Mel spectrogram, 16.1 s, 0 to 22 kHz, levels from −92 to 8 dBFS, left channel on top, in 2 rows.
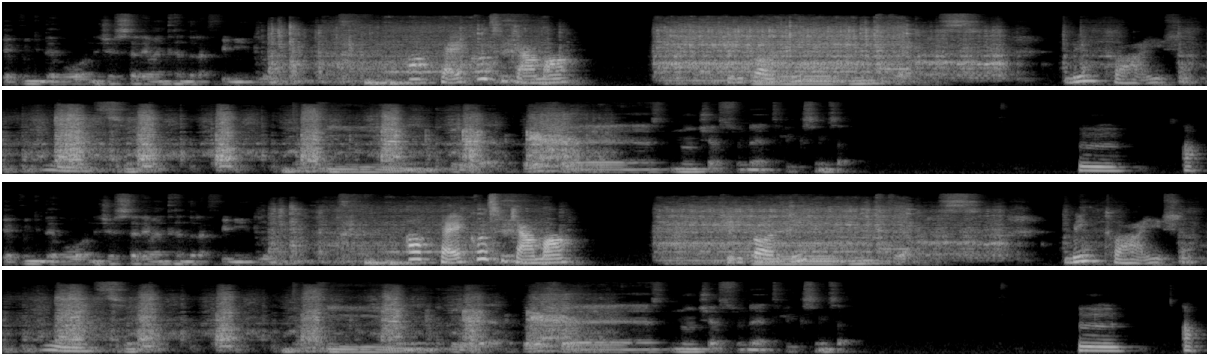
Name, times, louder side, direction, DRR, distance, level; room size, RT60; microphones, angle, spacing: voice 1, 0.0-2.8 3.3-3.6 4.7-6.5 8.7-9.1 9.9-13.7, right 1 dB, ahead, 0.9 m, -37 dB
sound 1, 1.8-3.8 4.3-6.8 7.1-7.5 7.8-12.1, left 4 dB, 35° left, 0.9 m, -33 dB
voice 2, 2.7-3.8 4.8-5.4 6.7-8.0 8.3-8.6 15.2-15.5, right 4 dB, 60° right, 0.4 m, -26 dB
3.2 x 2.8 x 2.8 m
head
